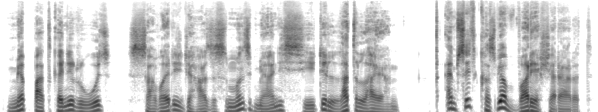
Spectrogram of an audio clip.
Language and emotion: Kashmiri, angry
